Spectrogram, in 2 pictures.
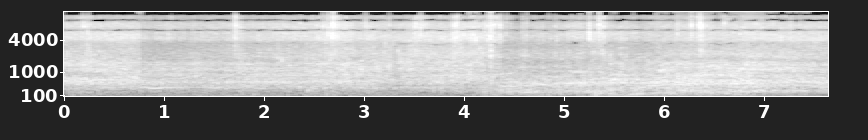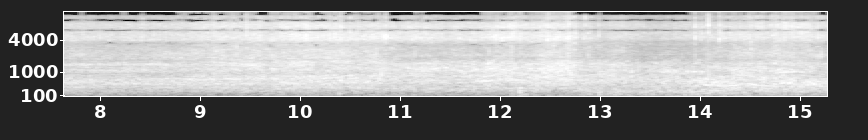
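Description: Radio-controlled 1/10-scale crawler (Axial SCX10 III with a 540-size 35-turn brushed motor) driving through shallow water over rock: the motor and gears whine, rising and falling with the throttle, over splashing water.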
